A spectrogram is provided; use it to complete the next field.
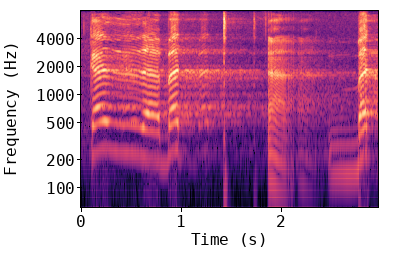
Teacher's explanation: Kadzabat, bat, keluar angin. Jadi huruf ta ini sifat bawaannya itu memiliki angin ketika diucapkan.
